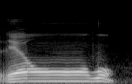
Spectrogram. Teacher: Yanzu ikhfa-nya tebal. Kenapa begitu? Karena dia huruf isti'la. Tidak boleh tipis.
